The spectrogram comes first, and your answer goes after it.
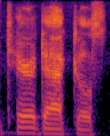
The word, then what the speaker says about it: pterodactyl: can't you hear a pterodactyl go to the bathroom because they're dead because they're dead yeah no because the pee is silent um yeah yeah yeah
